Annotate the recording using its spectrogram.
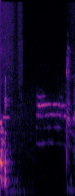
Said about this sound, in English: Do you hear this cat? Yeah. Oh yeah.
